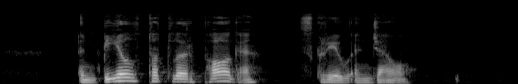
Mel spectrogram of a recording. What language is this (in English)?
Manx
